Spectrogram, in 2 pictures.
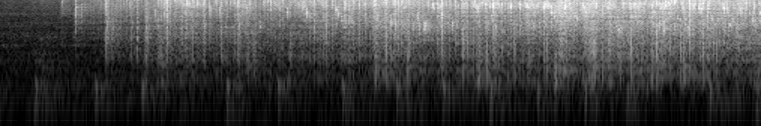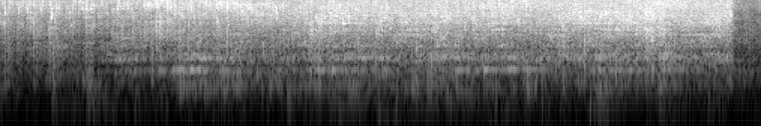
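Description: Water poured into a hot pan of sizzling Kashmiri red chili and spices for dum aloo, a sudden loud hissing burst that swells and crackles steadily, then cuts off near the end.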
